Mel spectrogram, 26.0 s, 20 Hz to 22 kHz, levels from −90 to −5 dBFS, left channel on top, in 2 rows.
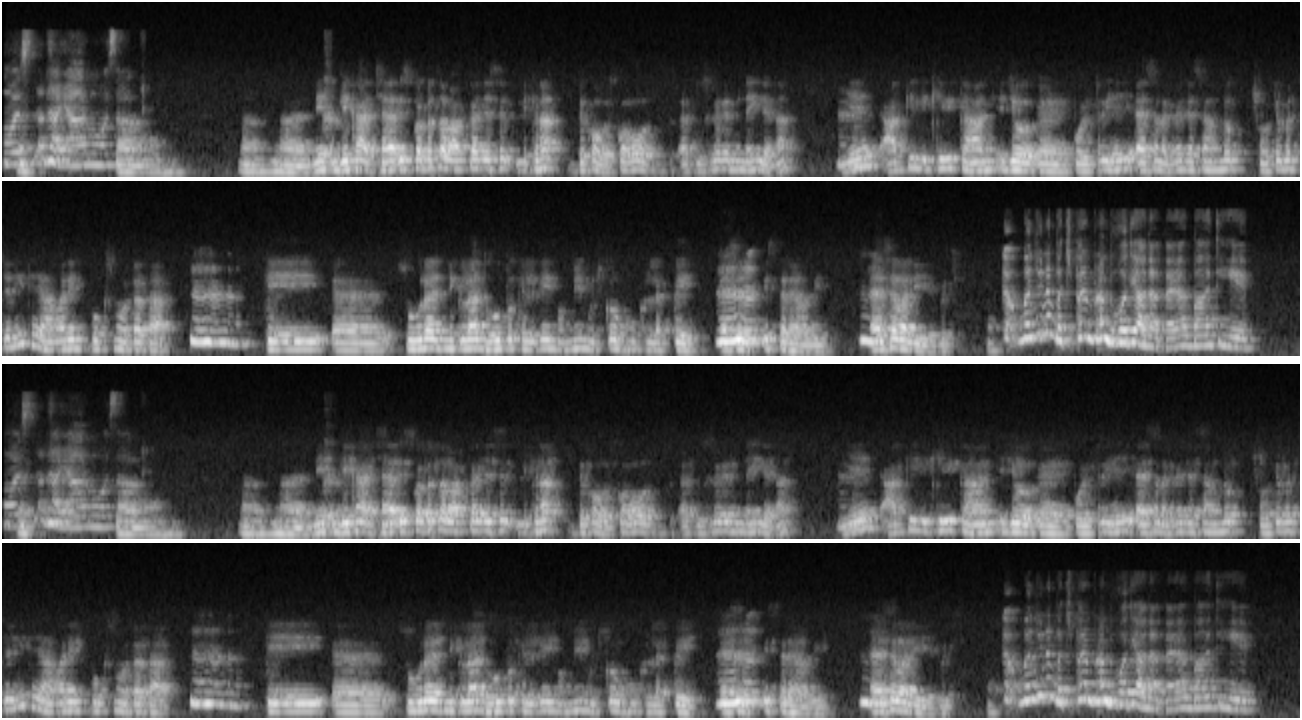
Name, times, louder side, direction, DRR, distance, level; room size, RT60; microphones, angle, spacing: voice 1, 0.0-1.3 2.7-2.8 3.2-3.3 8.3-8.8 14.8-15.5 20.1-20.6 21.5-21.8 23.0-25.4, left 2 dB, 60° left, 1.1 m, -24 dB
voice 2, 1.1-1.8 2.4-7.9 8.4-14.6 15.6-19.9 20.2-20.4 20.8-21.2 21.6-22.4 22.8-22.9, left 1 dB, 80° left, 2.3 m, -25 dB
14.0 x 10.0 x 2.9 m
head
